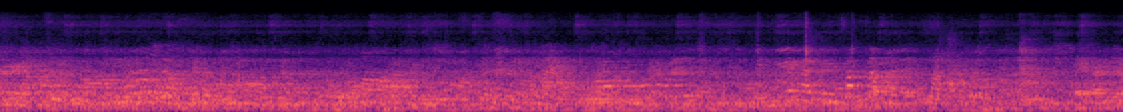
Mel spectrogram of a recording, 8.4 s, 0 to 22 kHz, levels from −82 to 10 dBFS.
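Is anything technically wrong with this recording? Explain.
No, nothing technically wrong turns up here; the audio just sounds the way it should all the way through.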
